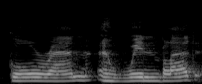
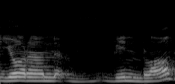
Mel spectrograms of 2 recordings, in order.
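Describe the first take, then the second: First: The name is read with English spelling sounds. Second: The name is said with Norwegian pronunciation. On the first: The speaker calls it wrong. "is how it would look for for us people" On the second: The speaker calls it right. "is is how you pronounce it"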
